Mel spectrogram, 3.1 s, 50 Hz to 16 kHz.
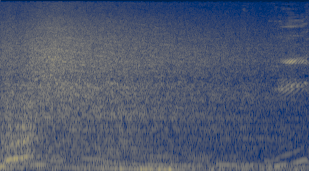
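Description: A 2005 Chevy L33 5.3 LS V8 with 167K miles, running over temperature, revs up loudly then winds down, a close, sustained engine roar settling into a lower whir.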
